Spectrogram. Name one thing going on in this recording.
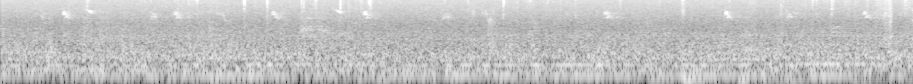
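A knife scrapes and shaves wood with short, light strokes.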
